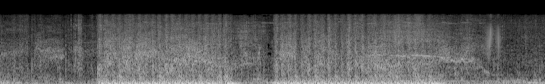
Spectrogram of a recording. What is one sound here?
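Gunfire bursts out loudly in rapid shots.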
